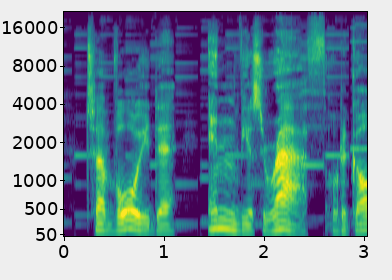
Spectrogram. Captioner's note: none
